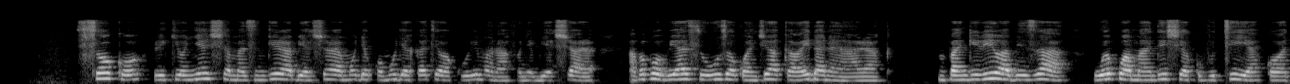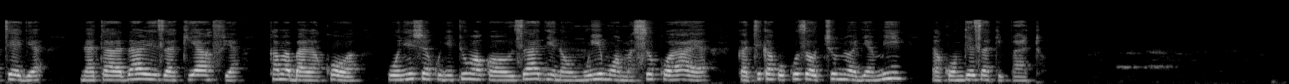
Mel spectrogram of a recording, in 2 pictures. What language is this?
Swahili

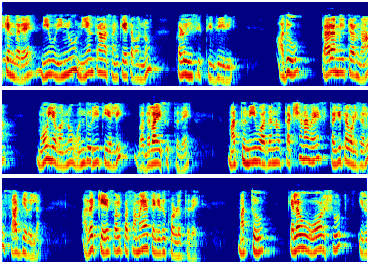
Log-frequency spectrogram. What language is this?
Kannada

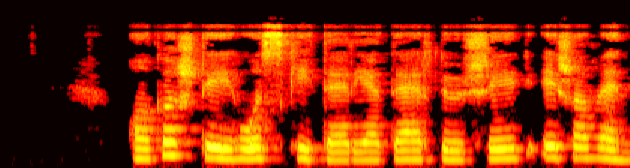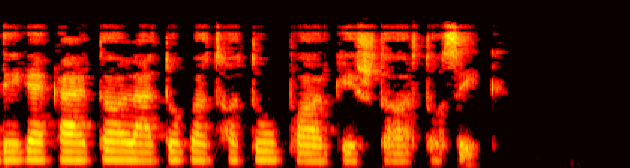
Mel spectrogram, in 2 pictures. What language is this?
Hungarian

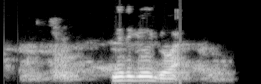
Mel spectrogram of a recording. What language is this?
Nawdm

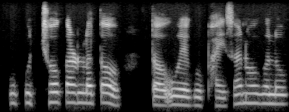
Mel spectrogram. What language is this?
Magahi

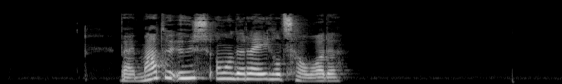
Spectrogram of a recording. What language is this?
Western Frisian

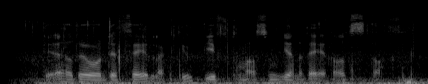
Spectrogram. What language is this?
Swedish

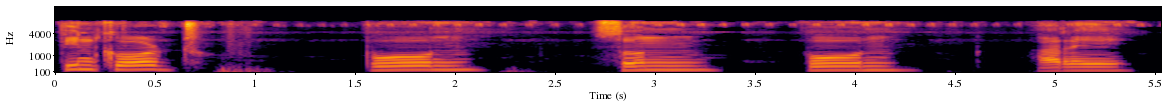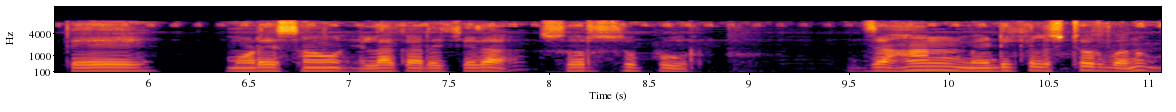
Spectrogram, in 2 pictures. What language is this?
Santali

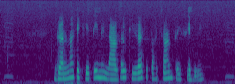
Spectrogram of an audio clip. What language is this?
Bhojpuri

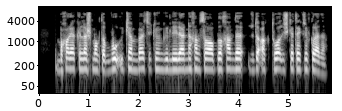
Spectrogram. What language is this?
Uzbek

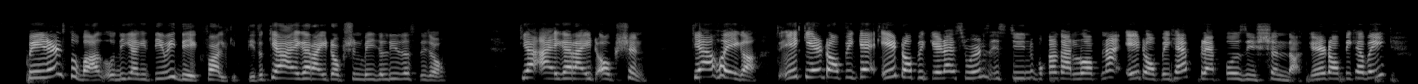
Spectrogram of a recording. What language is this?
Punjabi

